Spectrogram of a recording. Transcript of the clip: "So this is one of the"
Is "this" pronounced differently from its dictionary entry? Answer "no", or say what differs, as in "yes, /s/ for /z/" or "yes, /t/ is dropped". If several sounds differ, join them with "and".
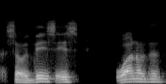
no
